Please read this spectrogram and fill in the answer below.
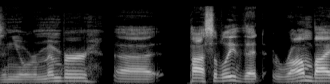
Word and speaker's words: rhombi: you'll remember possibly that rom by is the plural of the word rhombus just just how they how they pronounce the the plural of that word so if you have more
